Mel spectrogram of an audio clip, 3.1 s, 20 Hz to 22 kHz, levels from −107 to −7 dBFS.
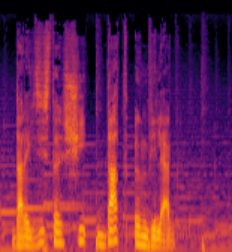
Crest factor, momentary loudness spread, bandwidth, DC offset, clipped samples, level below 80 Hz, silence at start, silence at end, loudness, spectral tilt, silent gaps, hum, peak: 22 dB; 21 LU; 17 kHz; under 0.1%; under 0.1%; -50 dBFS; 0 s; 0 s; -28 LUFS; -5 dB/octave; none; none; -6 dBFS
